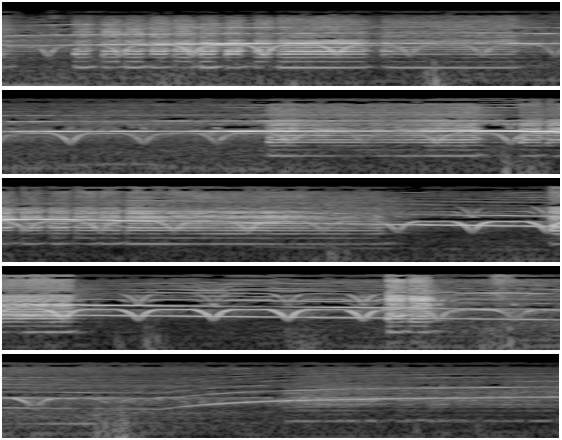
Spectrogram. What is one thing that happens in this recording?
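Sirens wail loudly nearby, rising and falling in pitch.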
